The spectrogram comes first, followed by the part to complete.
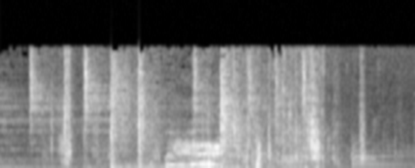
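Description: Film-teaser soundtrack: a low droning score with a string of sharp hits, and a short wavering cry, rising then falling in pitch, about two seconds in. The drone cuts off suddenly near the three-second mark, leaving thin held tones.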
